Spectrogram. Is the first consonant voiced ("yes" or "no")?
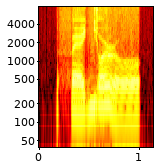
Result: no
